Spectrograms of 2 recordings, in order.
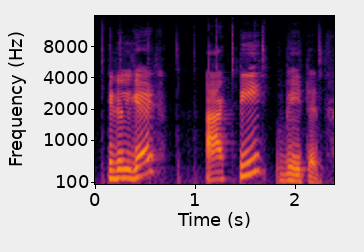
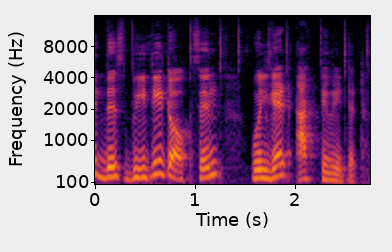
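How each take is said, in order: First: "activated" drawn out long and low; slow right down and stretch "activated" low; slow drawn-out emphasis. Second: Said in the usual way. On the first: Shown as a demonstration. Teacher to students, stretching "activated" slow and low. Teacher repeating key point.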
